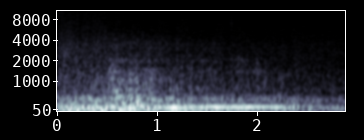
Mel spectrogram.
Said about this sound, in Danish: Og det er også en særlig teknik. Det er ikke noget, man bare lige skal give sig i kast med, selvom bilen den kan. Men nu kører vi igen med et vandhul en gang til.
